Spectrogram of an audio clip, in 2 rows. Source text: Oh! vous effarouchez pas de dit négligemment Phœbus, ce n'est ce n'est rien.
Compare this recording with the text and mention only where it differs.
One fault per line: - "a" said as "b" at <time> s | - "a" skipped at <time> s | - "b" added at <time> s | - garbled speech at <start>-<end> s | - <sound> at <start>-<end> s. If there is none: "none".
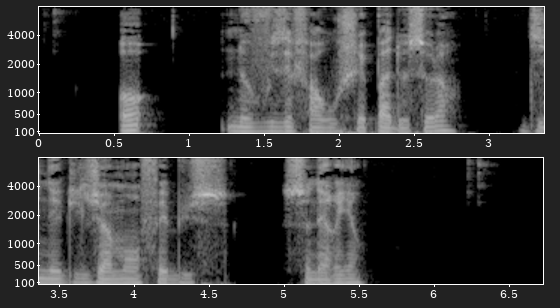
- "ne" added at 1.2 s
- "cela" added at 2.5 s
- "ce n'est" skipped at 5.3 s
